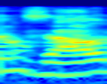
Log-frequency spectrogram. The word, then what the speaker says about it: anzol: Então, a palavra anzol, nós temos 2 sílabas. A última e a penúltima. Anzol. Anzol. O mais forte aqui é o zol.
